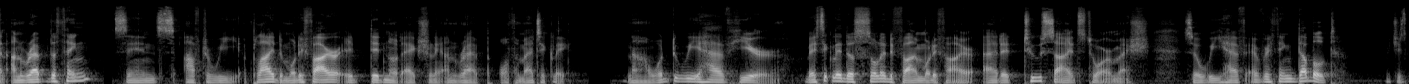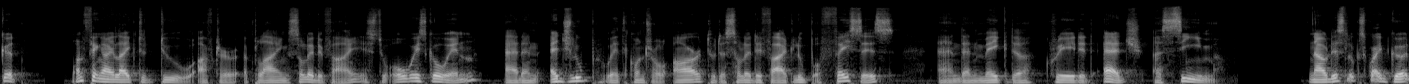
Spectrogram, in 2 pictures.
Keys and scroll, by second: 2.1-2.5 typing.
